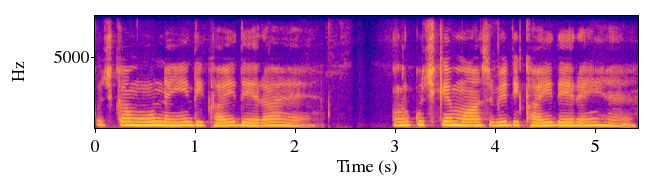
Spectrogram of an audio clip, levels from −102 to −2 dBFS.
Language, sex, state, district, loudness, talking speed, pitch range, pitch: Hindi, female, Uttar Pradesh, Saharanpur, -13 LUFS, 190 wpm, 220-240 Hz, 225 Hz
